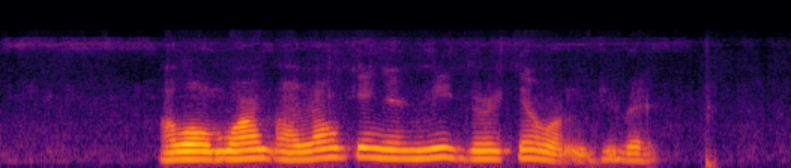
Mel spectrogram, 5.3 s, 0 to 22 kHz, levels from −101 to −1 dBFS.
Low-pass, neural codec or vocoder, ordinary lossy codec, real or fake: 10.8 kHz; codec, 24 kHz, 0.9 kbps, WavTokenizer, small release; Opus, 16 kbps; fake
